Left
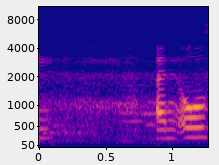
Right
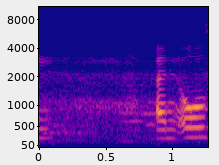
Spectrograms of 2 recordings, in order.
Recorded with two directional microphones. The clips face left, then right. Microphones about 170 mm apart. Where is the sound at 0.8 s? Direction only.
25° left (ahead or behind).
